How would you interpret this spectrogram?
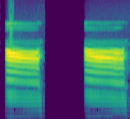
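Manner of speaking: "آ" held long and even; drawn-out long vowel. Shown as a demonstration. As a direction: stretch "آ" out as a long open "ah". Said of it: "کشیده تلفظ شود".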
